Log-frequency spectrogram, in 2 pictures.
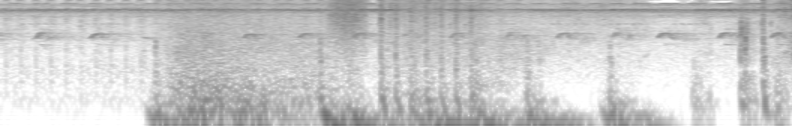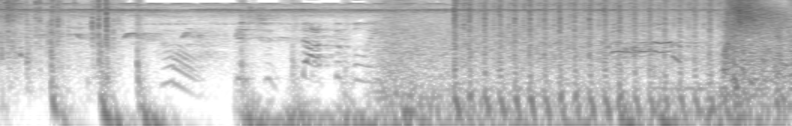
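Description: A creature leaps and lands heavily among branches.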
